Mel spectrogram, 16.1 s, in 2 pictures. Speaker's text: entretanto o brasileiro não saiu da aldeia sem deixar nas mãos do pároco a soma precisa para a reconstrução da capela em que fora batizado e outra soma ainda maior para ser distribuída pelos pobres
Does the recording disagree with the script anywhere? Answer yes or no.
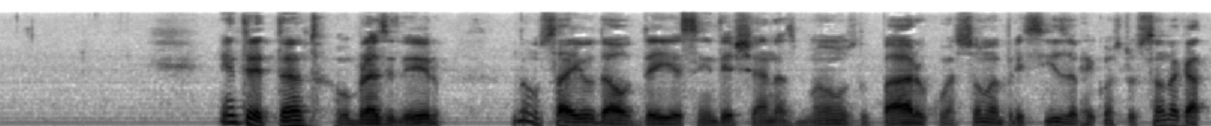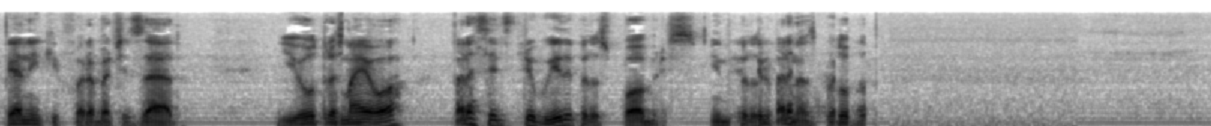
yes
